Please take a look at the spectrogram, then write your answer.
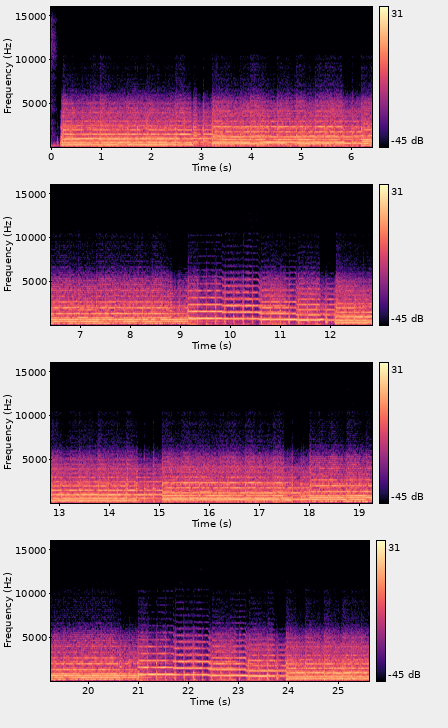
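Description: Electric guitar heavily processed with distortion, echo and chorus plays a sustained, layered part from a worship song, steady and loud throughout with shifting chords and a descending melodic line.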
